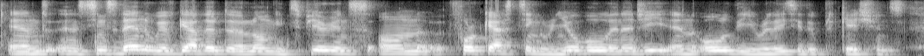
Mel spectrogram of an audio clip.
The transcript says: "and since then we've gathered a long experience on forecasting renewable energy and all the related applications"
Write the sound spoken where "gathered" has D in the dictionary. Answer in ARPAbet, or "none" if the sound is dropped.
D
